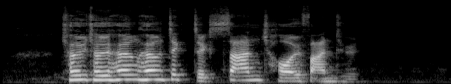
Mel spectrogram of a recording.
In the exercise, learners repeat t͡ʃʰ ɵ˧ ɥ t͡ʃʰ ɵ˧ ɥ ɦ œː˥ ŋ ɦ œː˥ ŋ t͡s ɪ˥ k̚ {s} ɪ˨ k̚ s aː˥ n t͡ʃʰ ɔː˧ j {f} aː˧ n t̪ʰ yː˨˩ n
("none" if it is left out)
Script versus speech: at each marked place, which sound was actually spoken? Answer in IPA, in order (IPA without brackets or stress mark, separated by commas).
t͡s, f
